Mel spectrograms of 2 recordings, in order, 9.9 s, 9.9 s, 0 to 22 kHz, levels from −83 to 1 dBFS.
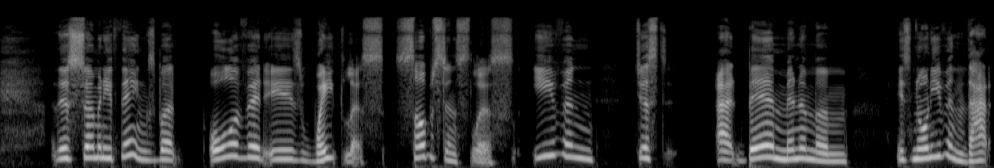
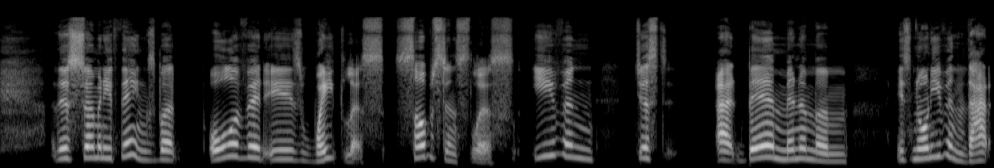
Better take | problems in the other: first | thin; somewhat; fading below 600 Hz

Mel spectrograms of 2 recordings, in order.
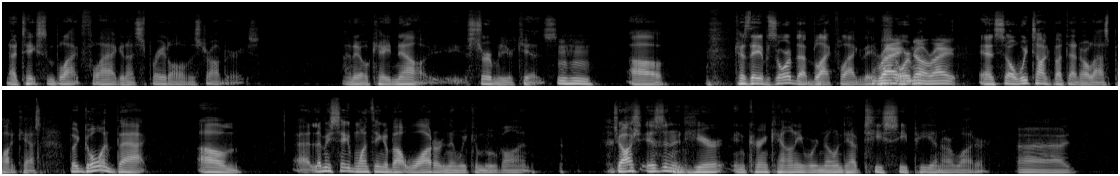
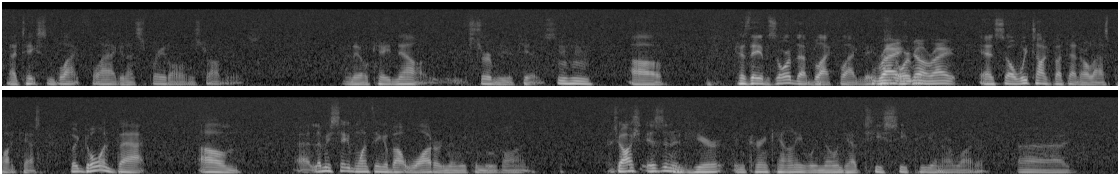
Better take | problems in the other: first | hiss; loud; throughout; 9 dB below the speech; faint in the first

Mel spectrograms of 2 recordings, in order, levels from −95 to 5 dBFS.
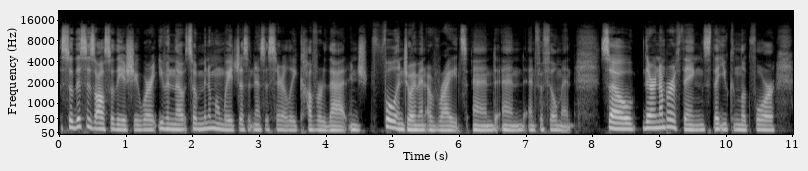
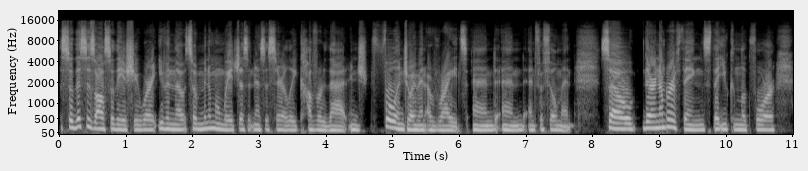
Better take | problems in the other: first | distortion; slight; 10 dB below the speech

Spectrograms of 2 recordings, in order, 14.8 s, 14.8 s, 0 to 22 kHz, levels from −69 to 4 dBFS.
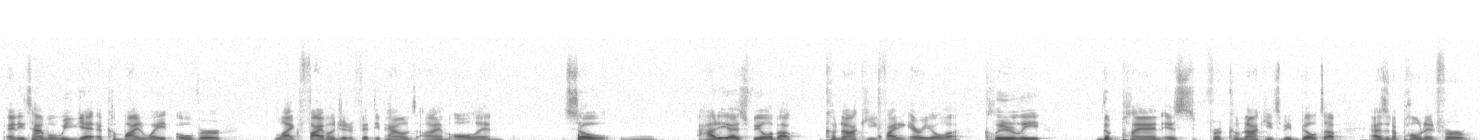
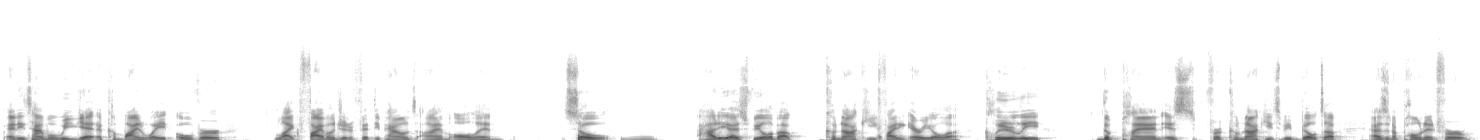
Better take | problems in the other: second | hiss; faint; throughout; 20 dB below the speech

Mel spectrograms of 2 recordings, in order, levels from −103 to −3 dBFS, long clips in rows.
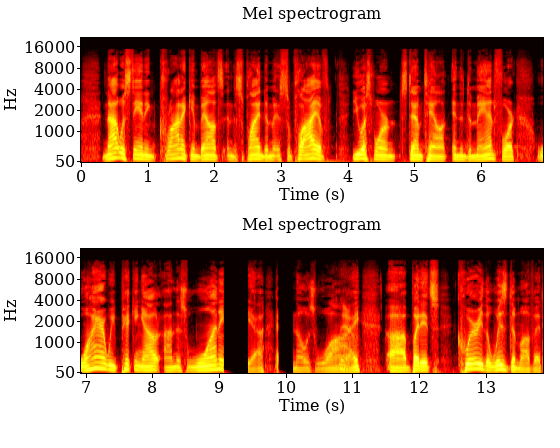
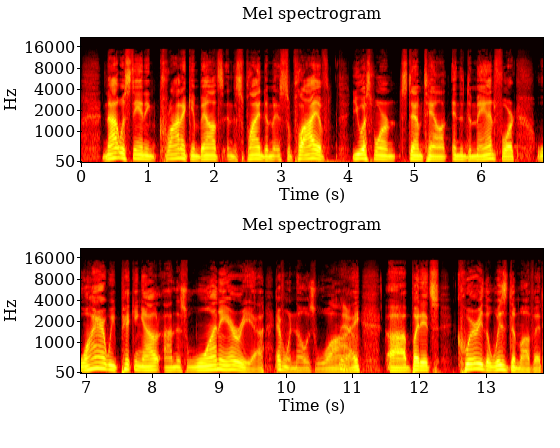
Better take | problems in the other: second | audio cutting out; at 9 s and at 10 s

